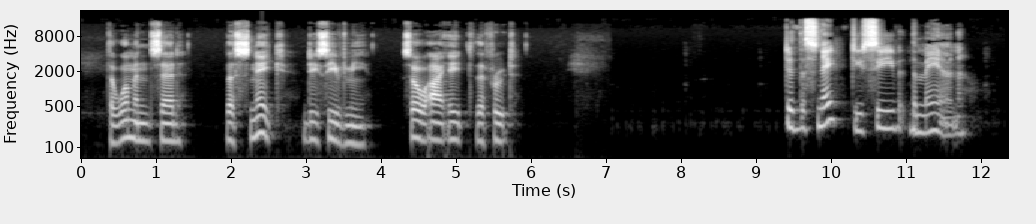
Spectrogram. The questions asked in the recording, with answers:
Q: Did the snake deceive the man?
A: No, the snake did not deceive the man.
